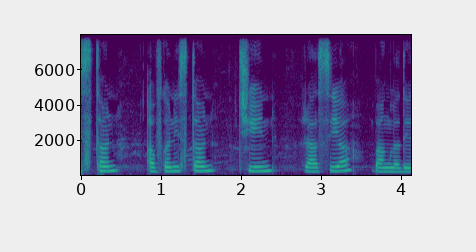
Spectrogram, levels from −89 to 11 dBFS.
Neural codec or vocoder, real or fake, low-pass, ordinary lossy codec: none; real; none; none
